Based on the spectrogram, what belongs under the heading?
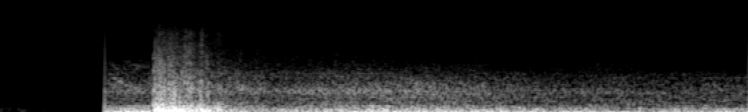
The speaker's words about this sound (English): Explosions and gunfire in the Ukrainian capital Kyiv as Russian tanks and trucks approach.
